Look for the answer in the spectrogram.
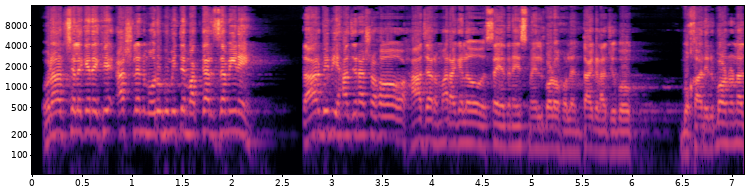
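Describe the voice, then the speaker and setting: A man's voice: high-pitched, a bit bright. A Bangladeshi man preaching an Islamic storytelling sermon, emphatic, repeating phrases and putting questions to his listeners. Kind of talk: animated storytelling sermon to a live gathering.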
